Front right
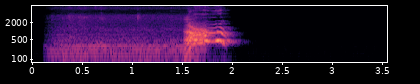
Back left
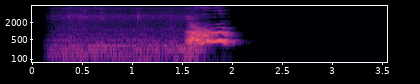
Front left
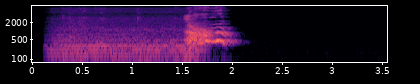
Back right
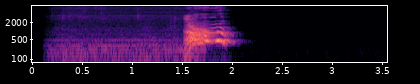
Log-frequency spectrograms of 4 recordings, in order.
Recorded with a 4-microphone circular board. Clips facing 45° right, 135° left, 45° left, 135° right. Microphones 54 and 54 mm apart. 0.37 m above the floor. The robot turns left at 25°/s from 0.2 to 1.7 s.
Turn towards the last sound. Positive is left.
turn(degrees=-65)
